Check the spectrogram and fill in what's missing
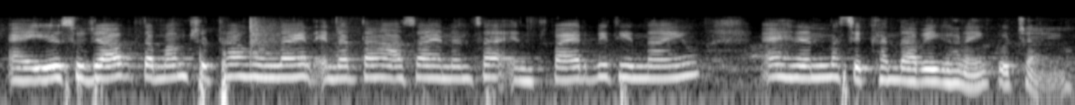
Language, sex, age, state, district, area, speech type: Sindhi, female, 45-60, Uttar Pradesh, Lucknow, urban, spontaneous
